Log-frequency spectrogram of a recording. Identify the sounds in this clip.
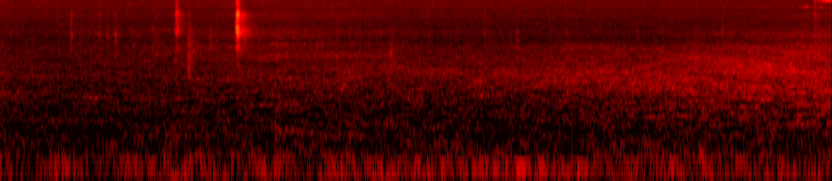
engine of unclear size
